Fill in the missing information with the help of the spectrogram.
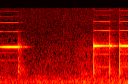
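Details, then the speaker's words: Short, high electronic beeps as a manual defibrillator is switched on in manual mode during a simulated cardiac arrest resuscitation in basic life support training, before paddle defibrillation. "so the first step is i switch it on the manual mode"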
